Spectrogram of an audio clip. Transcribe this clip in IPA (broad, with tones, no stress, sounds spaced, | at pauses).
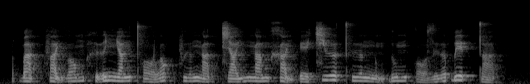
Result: ɓ a˨˩ k̚ f a̰˧˨ j l ɔ˨˦ m h ɨ̰˧˥ ə̯ ɲ a˨˦ ŋ t̪ʰ ɔ˧˩ l ɔ˦˥ k̚ f ɨ˨˦ ə̯ ŋ a˨˩ t̚ t͡ɕ a˨˦ j ŋ a˧ m x a̰˧˨ j ʔ e˧˩ t͡ɕ ɨ˧ ə̯ t̪ʰ ɨ˧ ə̯ ŋ ə̰˧˨ m ɗ u˧ m k ɔ˧˩ z ɨ˨˦ ə̯ ɓ e˦˥ t̚ t̪ a˨˩ k̚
